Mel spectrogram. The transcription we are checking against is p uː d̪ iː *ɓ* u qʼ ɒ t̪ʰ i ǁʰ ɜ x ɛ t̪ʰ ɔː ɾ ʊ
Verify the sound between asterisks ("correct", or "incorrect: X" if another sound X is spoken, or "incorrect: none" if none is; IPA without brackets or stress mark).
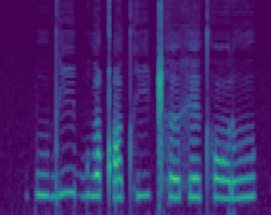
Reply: correct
